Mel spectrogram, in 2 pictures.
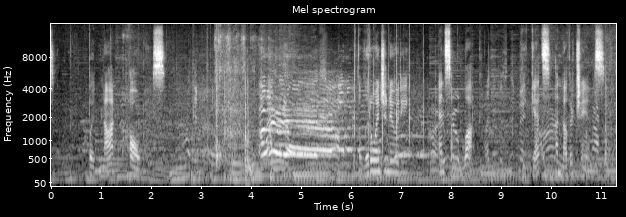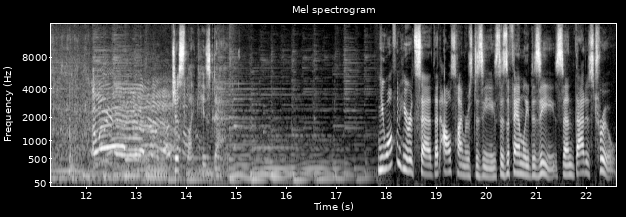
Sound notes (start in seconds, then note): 4.1 cheering; 12.0 cheering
